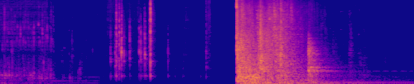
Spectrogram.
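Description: Logo-animation sound effects: a few short crackling hits, then a loud sudden crash about three and a half seconds in that fades away over a couple of seconds.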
